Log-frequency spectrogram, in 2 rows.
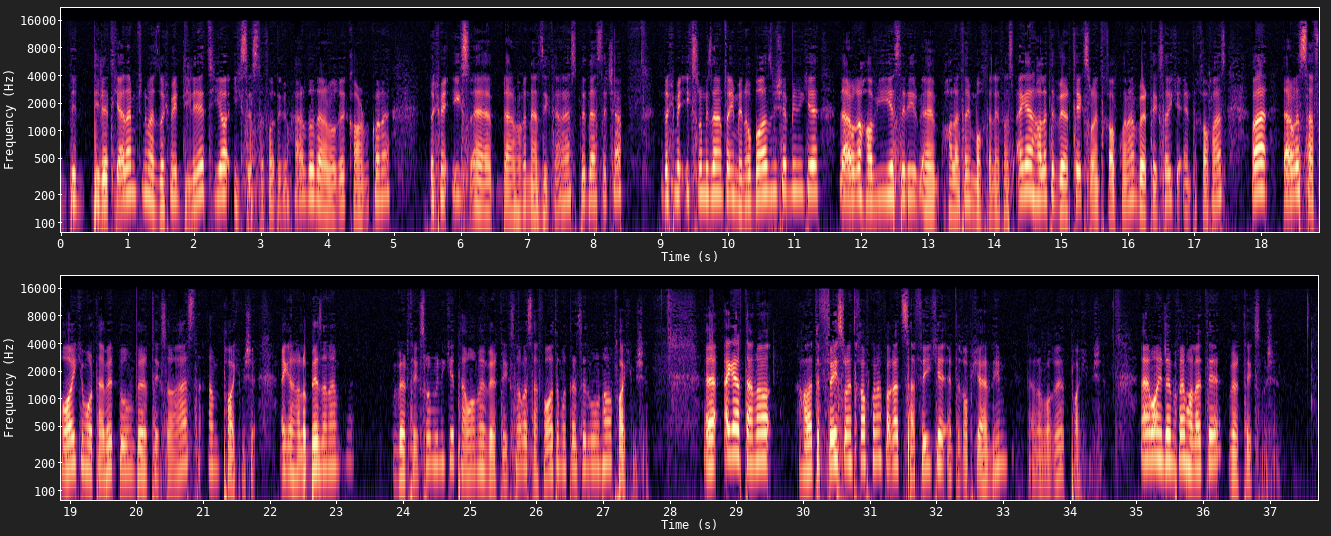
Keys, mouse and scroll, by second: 1.8 Delete, 7.6 x, 9.3 x, 11.2-22.2 drag, 22.2 x, 23.9 click, 28.3 ctrl+z, 29.5 x, 30.8 click, 32.0 z, 33.2-34.7 middle drag, 35.0 ctrl+z, 35.9 x, 37.6 click.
